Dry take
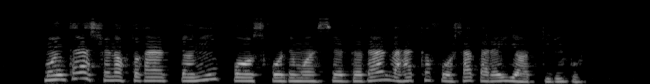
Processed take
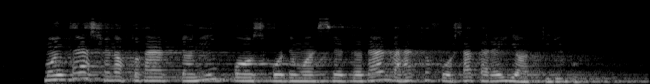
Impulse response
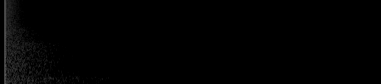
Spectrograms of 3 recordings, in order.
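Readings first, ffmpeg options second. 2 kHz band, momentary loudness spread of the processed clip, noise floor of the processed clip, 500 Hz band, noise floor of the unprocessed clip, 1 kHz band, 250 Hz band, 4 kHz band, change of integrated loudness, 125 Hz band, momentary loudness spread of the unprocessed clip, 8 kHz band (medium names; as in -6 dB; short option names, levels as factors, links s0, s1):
+1.0 dB, 11 LU, -74 dBFS, +3.5 dB, -85 dBFS, +1.0 dB, +4.5 dB, +1.0 dB, +3.0 dB, +6.0 dB, 9 LU, +1.0 dB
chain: -filter_complex "[0:a]asplit=2[s0][s1];[s1]adelay=139.9,volume=0.126,highshelf=f=4000:g=-3.15[s2];[s0][s2]amix=inputs=2:normalize=0,asplit=2[s3][s4];[1:a]atrim=start_sample=2205,lowshelf=f=280:g=12[s5];[s4][s5]afir=irnorm=-1:irlink=0,volume=0.355[s6];[s3][s6]amix=inputs=2:normalize=0,volume=0.891"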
